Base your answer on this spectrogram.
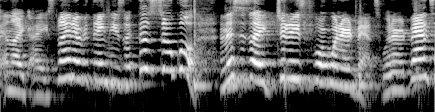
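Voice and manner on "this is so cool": very high-pitched gush; retold high-pitched enthusiasm; delighted reaction. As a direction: coo it high, imitating someone thrilled.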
